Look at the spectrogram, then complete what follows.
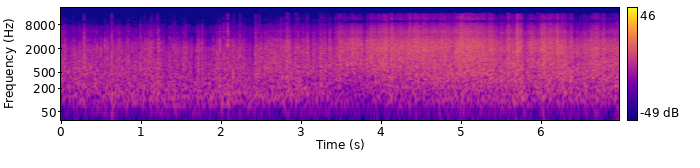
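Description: Wind buffeting the microphone of a moving vehicle, a steady loud rush mixed with road noise.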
